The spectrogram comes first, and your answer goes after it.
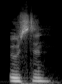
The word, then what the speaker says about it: Houston: Oostin. One of the Oostin. The Oostin. Right. You're classy if you don't say the H.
